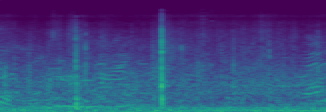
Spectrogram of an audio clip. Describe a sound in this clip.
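A softball smacks into a catcher's glove.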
